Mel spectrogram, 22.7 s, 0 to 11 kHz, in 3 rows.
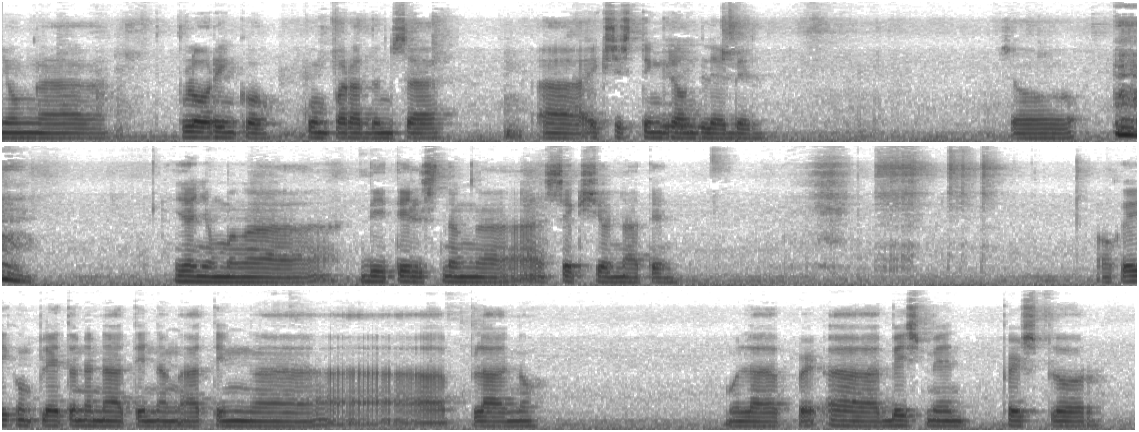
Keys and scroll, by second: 1.3 BackSpace, 3.3 ctrl+c, 6.2 BackSpace, 7.4 9.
